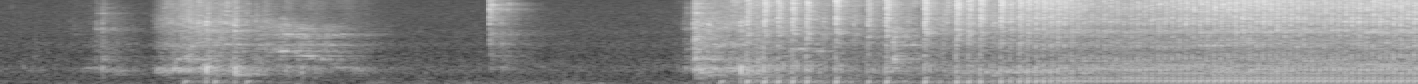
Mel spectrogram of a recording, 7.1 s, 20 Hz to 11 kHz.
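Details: Karcher pressure washer with a 6.5 hp Briggs engine that had sat a while, fitted with a new carb and run briefly without water. A couple of pulls, then it catches and settles into a steady, even run with no surging or sputter. Normal idle.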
